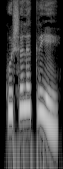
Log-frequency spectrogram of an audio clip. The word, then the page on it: ಕುಶಲಕ್ರಿಯೆ: Kannada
